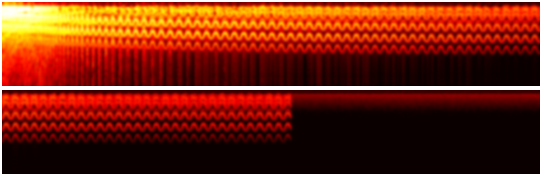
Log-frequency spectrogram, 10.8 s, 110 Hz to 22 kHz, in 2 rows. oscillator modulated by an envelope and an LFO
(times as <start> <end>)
0.0 2.2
